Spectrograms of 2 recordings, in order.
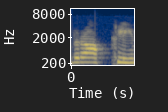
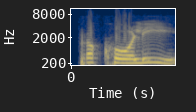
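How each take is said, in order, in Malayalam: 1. ഈ വാക്ക് രണ്ട് സിലബിൾ മാത്രമായി പറയുന്നു. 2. ഈ വാക്ക് മൂന്ന് പൂർണ സിലബിൾ ആയി പറയുന്നു. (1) "നമ്മൾ ബ്രോക്ലി ബ്രോക്ലി എന്നാ പറയുള്ളൂ" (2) "എഴുതുമ്പോ ബ്രൊക്കോളി എന്നാണ് എഴുതുക"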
